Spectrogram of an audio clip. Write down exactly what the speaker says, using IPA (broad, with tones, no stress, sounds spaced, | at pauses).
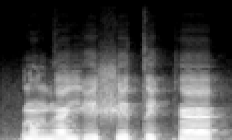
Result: ɾ ũ˨ d ɛ̃˨ j i˨˦ ʃ i˧ t i˧ k ɛ̃˧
